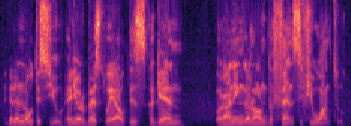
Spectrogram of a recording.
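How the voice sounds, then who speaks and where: A man's voice: mid-range voice, brisk, dry recording. A man acting as game master, patiently explaining the rules and scenes over voice chat. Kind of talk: running a tabletop game.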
